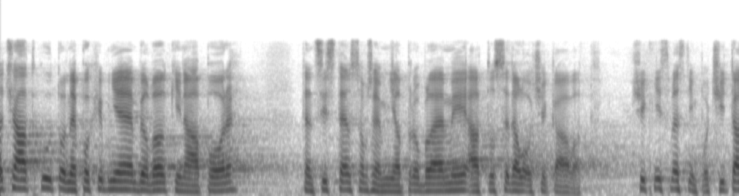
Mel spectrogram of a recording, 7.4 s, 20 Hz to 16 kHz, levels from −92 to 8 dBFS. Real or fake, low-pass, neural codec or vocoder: real; 7.2 kHz; none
